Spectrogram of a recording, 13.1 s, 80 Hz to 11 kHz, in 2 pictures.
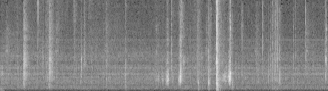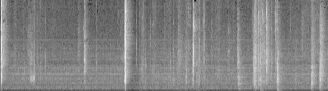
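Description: Dell Latitude D430 laptop being handled as its battery is pulled: scattered sharp plastic clicks and knocks, the loudest at about four, six and a half and nine seconds, with a quick cluster near the end.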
